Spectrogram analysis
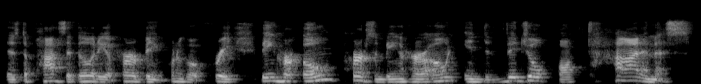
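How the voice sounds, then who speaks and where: Male literature lecturer. Sharp, bright delivery, emphatic and theatrical, asks and answers his own questions. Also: medium pitch, lively intonation, moderate pace, muffled recording. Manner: emphatic, dramatic, rhetorical questions answered by himself.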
